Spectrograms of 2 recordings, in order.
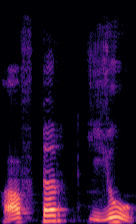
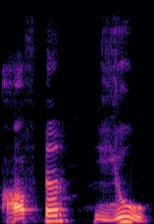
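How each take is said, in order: First: Said in the usual way. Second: "after you" stretched out very slowly for learners; slow, careful "after you"; slow demo. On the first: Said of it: "teacher repeats the phrase". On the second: Shown as a demonstration. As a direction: spell out each word of "after you" slowly. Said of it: "teacher models the phrase slowly".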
